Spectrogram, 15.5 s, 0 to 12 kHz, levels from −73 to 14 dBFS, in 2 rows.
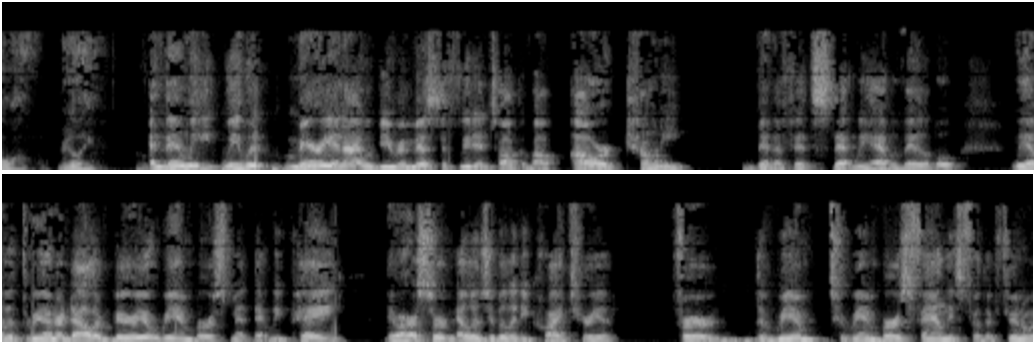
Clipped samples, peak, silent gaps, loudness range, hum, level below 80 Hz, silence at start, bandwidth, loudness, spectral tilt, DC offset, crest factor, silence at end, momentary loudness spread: under 0.1%; 0 dBFS; none; 5 LU; none; -54 dBFS; 0 s; 10.5 kHz; -16 LUFS; -5 dB/octave; under 0.1%; 16 dB; 0 s; 11 LU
